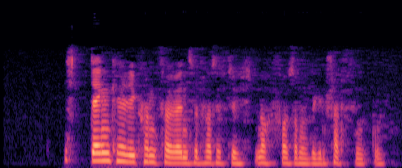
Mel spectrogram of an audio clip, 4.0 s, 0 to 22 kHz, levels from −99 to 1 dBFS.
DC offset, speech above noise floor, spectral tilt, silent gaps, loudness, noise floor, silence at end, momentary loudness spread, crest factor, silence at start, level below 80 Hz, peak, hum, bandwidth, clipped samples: under 0.1%; 50 dB; -8 dB/octave; none; -25 LUFS; -75 dBFS; 0.2 s; 18 LU; 22 dB; 0.65 s; -72 dBFS; -4 dBFS; none; 6.8 kHz; under 0.1%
